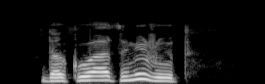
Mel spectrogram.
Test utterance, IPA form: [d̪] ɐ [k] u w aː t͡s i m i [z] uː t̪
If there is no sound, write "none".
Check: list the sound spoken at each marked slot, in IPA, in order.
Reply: d̪, k, ʐ

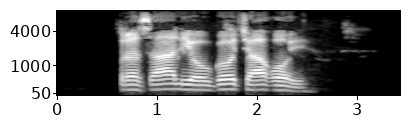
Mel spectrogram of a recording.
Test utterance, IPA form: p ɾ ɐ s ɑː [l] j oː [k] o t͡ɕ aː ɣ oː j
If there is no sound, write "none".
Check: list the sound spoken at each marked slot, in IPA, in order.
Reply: l, ɡ

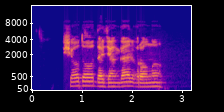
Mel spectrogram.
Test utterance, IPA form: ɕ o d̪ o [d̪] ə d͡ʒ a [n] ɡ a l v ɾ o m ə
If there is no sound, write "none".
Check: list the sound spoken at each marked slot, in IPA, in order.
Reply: d̪, ŋ

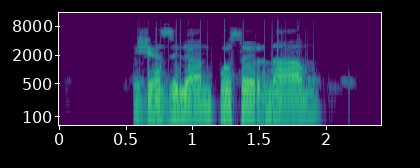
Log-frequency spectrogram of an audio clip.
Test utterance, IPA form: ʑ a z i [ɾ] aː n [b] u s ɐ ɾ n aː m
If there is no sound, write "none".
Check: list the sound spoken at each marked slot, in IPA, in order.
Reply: l, p

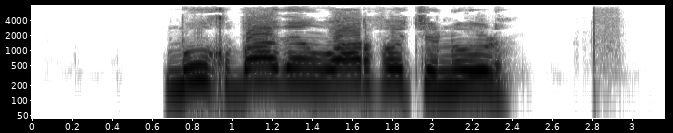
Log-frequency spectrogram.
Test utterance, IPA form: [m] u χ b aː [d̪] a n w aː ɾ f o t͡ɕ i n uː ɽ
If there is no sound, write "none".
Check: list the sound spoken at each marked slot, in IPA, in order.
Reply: m, d̪

